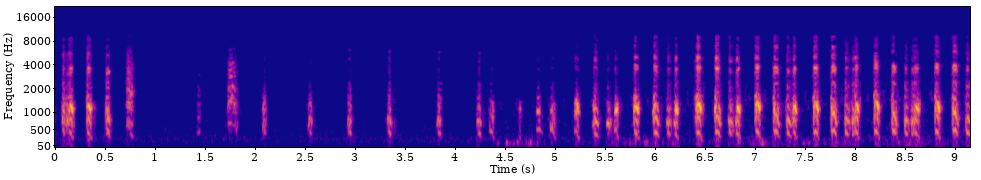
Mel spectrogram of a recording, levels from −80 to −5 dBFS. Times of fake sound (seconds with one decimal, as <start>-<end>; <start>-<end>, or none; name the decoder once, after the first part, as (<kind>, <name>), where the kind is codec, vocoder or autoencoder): none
